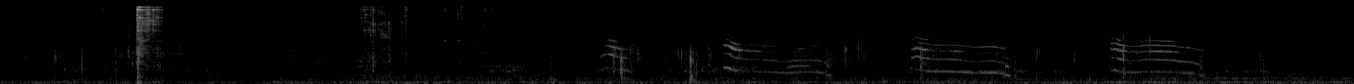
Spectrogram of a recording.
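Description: Domestic tabby cat meowing four times in the second half, each meow sliding down in pitch at the end. Earlier there is a short, sharp rustling noise about a second and a half in, the loudest sound, and a softer rustle around four seconds.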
